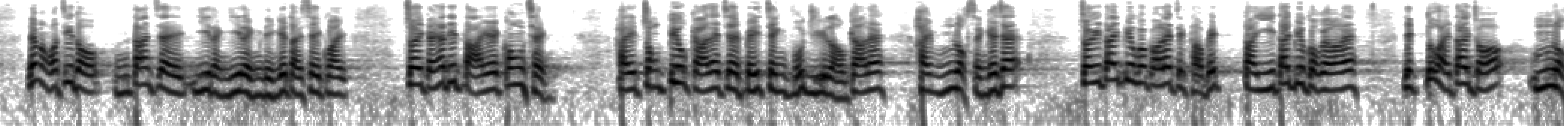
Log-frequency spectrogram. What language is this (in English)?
Cantonese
